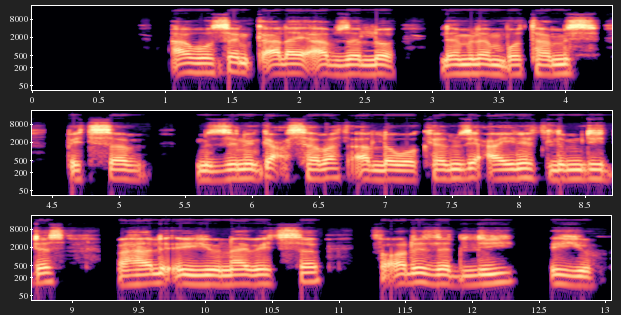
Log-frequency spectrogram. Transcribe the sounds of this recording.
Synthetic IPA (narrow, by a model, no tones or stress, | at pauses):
ʔaβwɔsɐnkʼalajʔaβzɐlːo̞lɐmlɐmbo̞t̪ʰamɨs | b̥e̞t̪ʰɐ̥sɐβ | mɨzɨnɨɡa̰ʕsɐβat̪ʰa̰lːɐwo̞kʰɐmziʕajnɐt̪lɨmd̪id̪ɐs | b̥aɦliʔɨjːunajbe̞t̪ʰɐ̥sɐβ | fɨ̰χʼɾizɐd̪li | ʔɨjːu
